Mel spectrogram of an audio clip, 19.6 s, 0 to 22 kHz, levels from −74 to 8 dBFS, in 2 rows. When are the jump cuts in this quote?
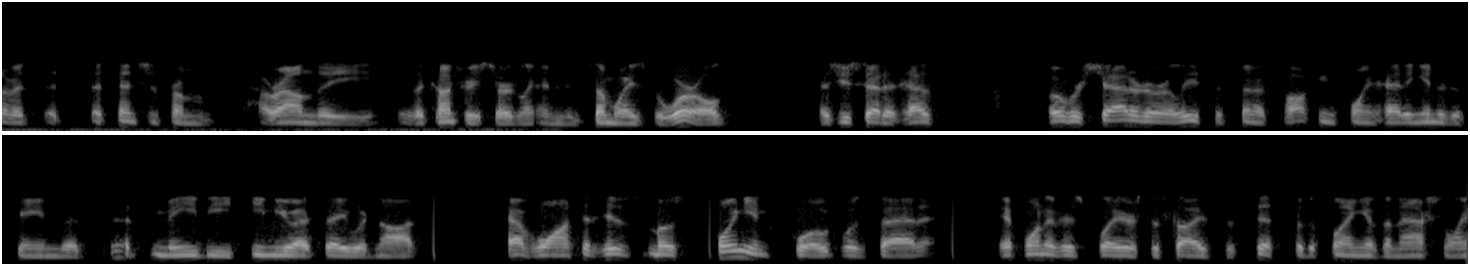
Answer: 0:03.5

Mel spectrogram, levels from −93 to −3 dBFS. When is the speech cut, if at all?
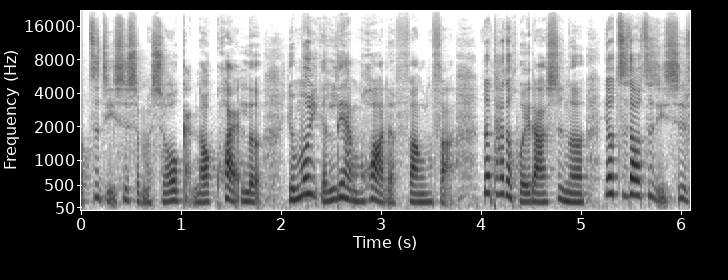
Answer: none

